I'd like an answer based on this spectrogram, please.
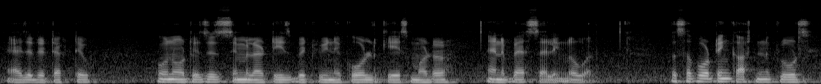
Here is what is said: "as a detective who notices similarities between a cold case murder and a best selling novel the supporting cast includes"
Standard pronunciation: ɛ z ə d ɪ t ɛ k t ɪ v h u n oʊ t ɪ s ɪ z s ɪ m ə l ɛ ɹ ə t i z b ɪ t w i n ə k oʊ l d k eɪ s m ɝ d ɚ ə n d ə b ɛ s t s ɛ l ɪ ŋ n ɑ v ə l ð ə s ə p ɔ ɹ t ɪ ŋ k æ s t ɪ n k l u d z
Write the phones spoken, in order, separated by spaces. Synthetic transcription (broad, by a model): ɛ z ə d ɪ t ɛ k t ɪ v h u n oʊ t ɪ s ɪ z s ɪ m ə l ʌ ɹ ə t i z b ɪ t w i n ə k oʊ l d k eɪ s m ɝ d ɚ ə n d ə b ɛ s t s ɛ l ɪ ŋ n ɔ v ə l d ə s ə p ɔ ɹ t ɪ ŋ k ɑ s t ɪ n k l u d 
